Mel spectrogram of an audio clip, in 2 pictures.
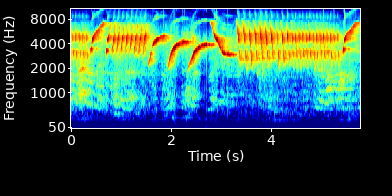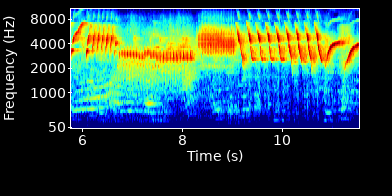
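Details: Canary, a sobek champion, trilling to conquer and provoke opponents: continuous varied song mixing loud swooping falling notes, fast rattling trills and a steadier mid-pitched warble, returning to quick high trills.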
